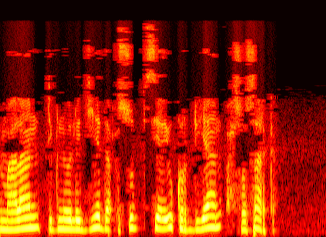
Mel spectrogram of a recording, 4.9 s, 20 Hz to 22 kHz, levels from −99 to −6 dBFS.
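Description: Throughout the speech, heavy transform-codec damage is audible: a ringing, washy texture with hiss that swells and fades with the signal. Nothing is present above 15.3 kHz. This points to a low bitrate near 24 kbps, and the likely cause is WMA compression.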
